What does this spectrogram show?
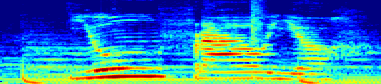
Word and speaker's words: Jungfrau: gimana 321 jungfrau your Yung Froyo huruf j dalam bahasa Jerman tidak dibaca seperti j&j seperti dalam Bahasa Indonesia tetapi dibaca itu seperti huruf y jadi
